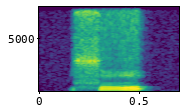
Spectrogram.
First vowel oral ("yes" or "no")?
yes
